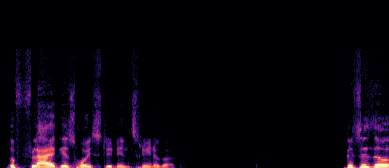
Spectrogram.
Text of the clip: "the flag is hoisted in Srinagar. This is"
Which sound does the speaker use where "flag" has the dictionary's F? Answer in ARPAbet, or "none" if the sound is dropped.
F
